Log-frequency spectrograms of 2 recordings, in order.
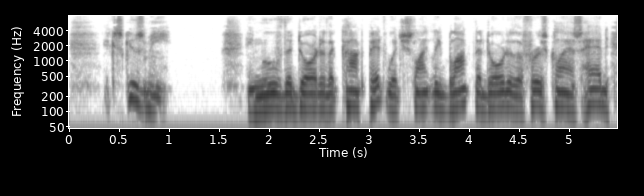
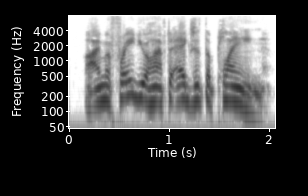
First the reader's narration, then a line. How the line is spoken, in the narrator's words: the pilot said sharply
